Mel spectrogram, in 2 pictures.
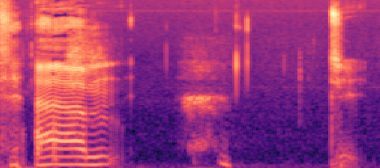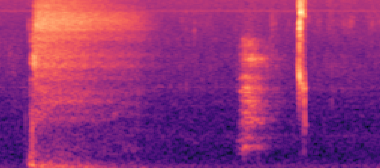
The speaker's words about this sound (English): So the dogs are screaming again. That's all right. We'll just continue.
